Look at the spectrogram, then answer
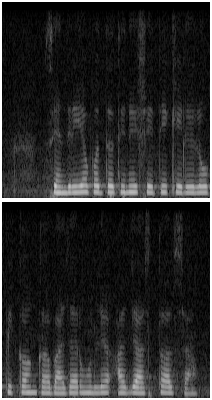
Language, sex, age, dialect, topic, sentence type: Marathi, female, 18-24, Southern Konkan, agriculture, statement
